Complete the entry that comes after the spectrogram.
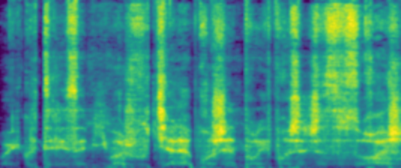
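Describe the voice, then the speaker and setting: A man whispers over noticeable background noise. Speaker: storm chaser. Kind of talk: casual vlog commentary. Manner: soft-spoken.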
